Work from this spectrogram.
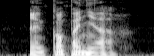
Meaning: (adjective) 1. country 2. rustic; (noun) countryman, country dweller (person from a rural area)
- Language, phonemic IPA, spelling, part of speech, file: French, /kɑ̃.pa.ɲaʁ/, campagnard, adjective / noun, Fr-campagnard.ogg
